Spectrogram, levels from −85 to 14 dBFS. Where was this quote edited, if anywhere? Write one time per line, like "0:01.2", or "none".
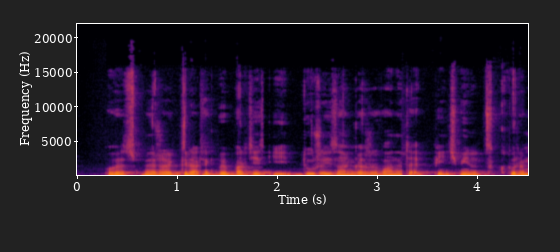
0:01.2
0:01.8
0:03.2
